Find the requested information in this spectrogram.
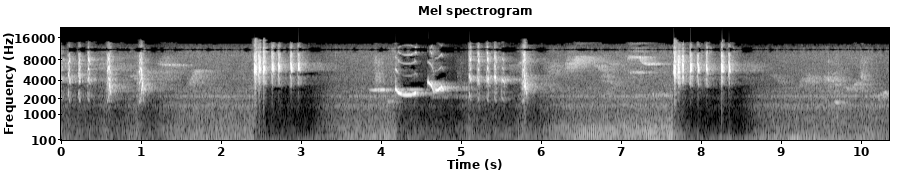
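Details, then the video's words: Orange-headed thrush song of scattered high, quick chirping notes, a brief looping whistled phrase near the middle, and further short bursts separated by quiet gaps. "Tiếng chim Hoét lửa"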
